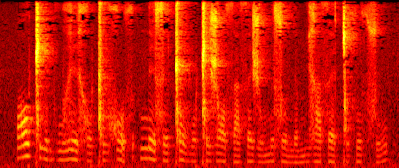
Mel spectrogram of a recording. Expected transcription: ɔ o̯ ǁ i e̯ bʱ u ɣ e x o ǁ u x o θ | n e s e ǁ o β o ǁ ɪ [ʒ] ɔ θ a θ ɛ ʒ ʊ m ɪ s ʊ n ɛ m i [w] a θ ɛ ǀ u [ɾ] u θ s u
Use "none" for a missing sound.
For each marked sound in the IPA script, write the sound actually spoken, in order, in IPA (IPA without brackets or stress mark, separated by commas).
ʒ, ɣ, θ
